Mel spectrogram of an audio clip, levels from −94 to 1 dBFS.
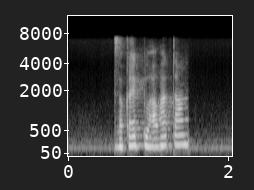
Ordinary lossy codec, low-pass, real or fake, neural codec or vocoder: none; 7.2 kHz; fake; codec, 16 kHz, 2 kbps, X-Codec, HuBERT features, trained on balanced general audio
